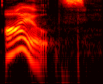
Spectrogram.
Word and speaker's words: IELTS: is called an acronym with an acronym we don't pronounce the individual letters we pronounce it as a word so we say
